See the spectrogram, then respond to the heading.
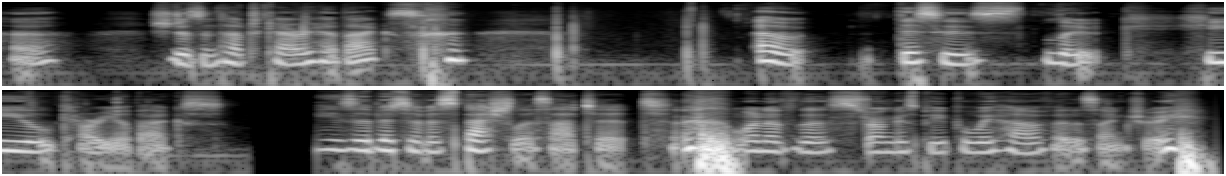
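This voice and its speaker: A woman improvising an ASMR roleplay as a kind, shy, flustered boss of a secret sanctuary, speaking softly and hesitantly with giggles. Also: medium pitch, creaky. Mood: friendly, flustered. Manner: hesitant, giggly, soft-spoken.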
